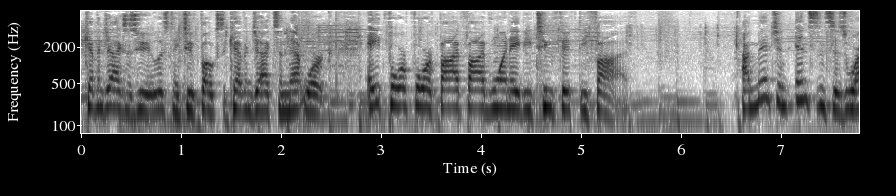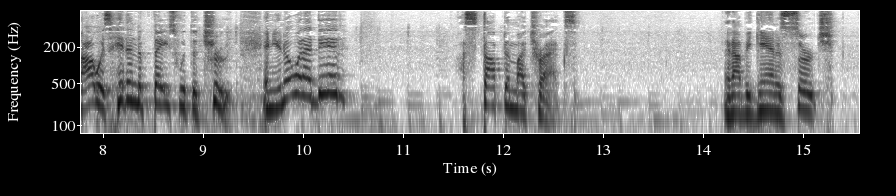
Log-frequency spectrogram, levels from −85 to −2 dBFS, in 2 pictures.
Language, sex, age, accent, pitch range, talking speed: English, male, 50-69, American, 175-245 Hz, 160 wpm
